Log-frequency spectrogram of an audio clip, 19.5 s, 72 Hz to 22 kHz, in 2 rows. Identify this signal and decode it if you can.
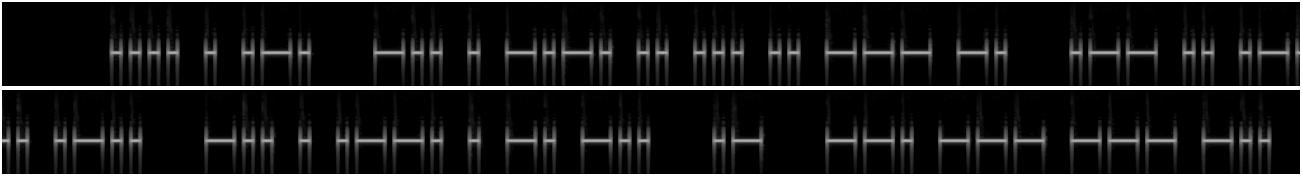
Morse code, heard as a keyed tone, about 17 wpm, 700 Hz. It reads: HER DECISION WILL DEPEND A GOOD
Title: Sentences from Top 1300 Words 17wpm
